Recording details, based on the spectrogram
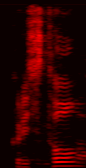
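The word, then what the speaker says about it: Χριστῷ: 원문입니다 다같이 따라해 보실까요 크리스토 쓰인 s 타오 로마 2 아니 저랑 같이 알았냐 따라 하시라 예 크리스터 쓰인 s 타워 로마 2 아 아주 잘하셨습니다 그리스 터에 악센트가 있구요 크리스토 지인 발음입니다 그 다음에 쓰인 에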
